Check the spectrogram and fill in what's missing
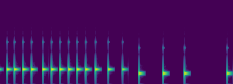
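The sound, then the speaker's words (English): A rapid series of short electronic beeps from a phone's people-detection feature slows down, then shifts to a lower pitch with wider gaps, tracking a person moving past. Clear, with no voices. “So yeah, if you've got both earbuds in, you can hear where the person is left to right as they cross your path.”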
